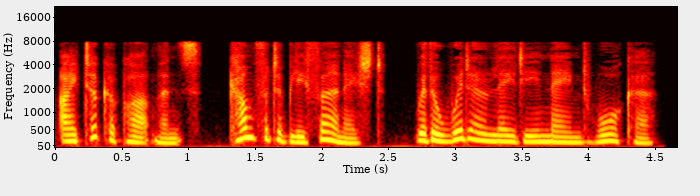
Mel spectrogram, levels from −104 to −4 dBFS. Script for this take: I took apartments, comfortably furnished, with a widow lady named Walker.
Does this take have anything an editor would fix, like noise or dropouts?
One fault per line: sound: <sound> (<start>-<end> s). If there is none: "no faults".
no faults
